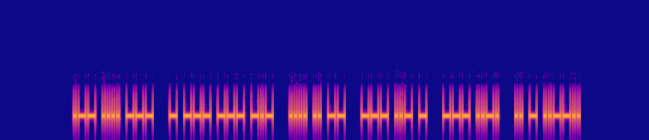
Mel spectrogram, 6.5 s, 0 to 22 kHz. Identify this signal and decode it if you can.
Morse code, heard as a keyed tone, about 50 wpm, 700 Hz. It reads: WHO TOOK HIM OUT OF IT?
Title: Sentences from Top 300 Words 50wpm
